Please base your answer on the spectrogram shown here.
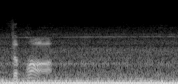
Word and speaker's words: The Pas: our way out of the Paw I don't know why they call it the Paw it's t-h-e like the and paw p-a-s it's like the pass but it's called The Paw I don't know much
